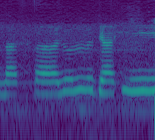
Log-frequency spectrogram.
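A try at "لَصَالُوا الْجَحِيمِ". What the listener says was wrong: লাসালুল জাহিম সাদুর পরে আলিফ আছে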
